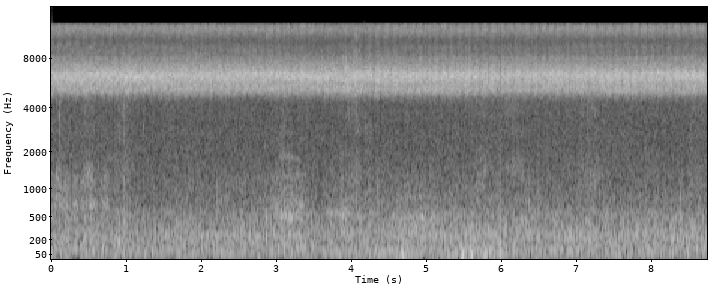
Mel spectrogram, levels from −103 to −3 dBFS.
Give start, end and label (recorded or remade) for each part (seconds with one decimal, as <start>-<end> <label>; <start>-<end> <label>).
0.0-3.8 recorded; 3.8-4.3 remade; 4.3-8.8 recorded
